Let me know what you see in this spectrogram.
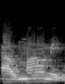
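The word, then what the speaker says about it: almami: as he attributes to al-mami which is a a fulani pronunciation of the term imam al-imam so it's just a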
